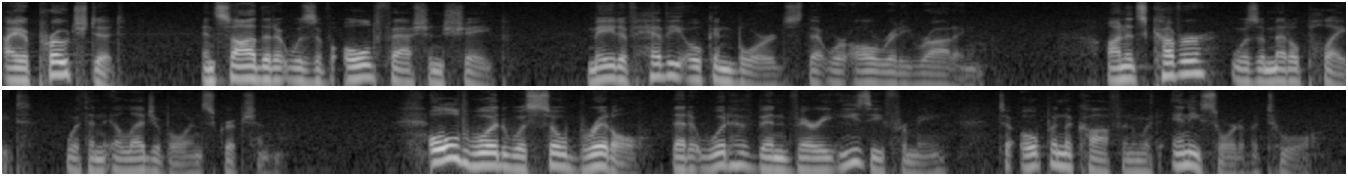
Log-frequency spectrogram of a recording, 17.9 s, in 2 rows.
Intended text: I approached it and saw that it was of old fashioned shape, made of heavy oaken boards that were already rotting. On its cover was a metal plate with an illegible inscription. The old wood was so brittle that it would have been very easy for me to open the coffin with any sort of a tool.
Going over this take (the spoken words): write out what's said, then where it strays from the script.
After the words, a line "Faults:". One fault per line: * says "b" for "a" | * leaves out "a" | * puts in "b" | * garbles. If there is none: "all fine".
I approached it and saw that it was of old fashioned shape, made of heavy oaken boards that were already rotting. On its cover was a metal plate with an illegible inscription. Old wood was so brittle that it would have been very easy for me to open the coffin with any sort of a tool.
Faults:
* leaves out "The"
